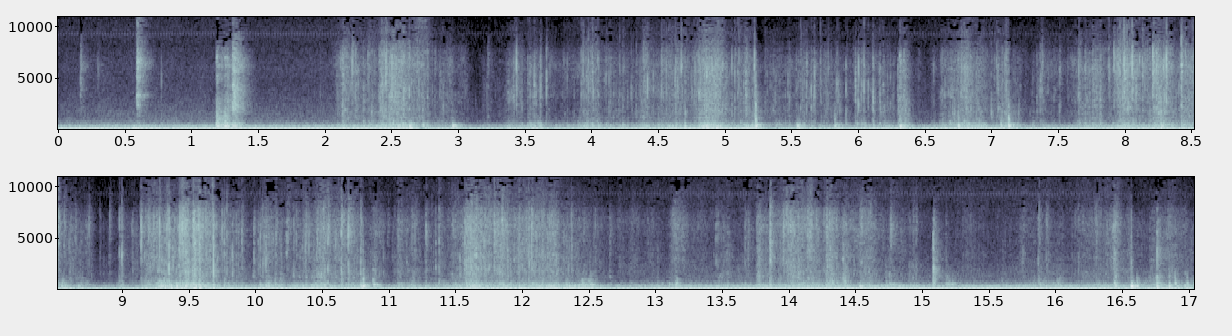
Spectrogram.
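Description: Thin plastic bag wrapping crinkling and rustling continuously as it is torn open and a rigid plastic RV roof vent cover is slid out of it, with crackles and light knocks of the plastic cover, over a steady low hum.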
